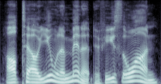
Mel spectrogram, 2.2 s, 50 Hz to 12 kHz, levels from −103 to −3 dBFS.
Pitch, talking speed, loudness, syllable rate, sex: 140 Hz, 280 wpm, -17 LUFS, 6.6 syllables/s, male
